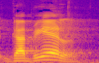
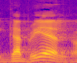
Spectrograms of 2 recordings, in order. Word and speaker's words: Gabriel: In the sixth month, God sent the angel Gabriel. I'm pronouncing it Spanish way or Hebrew way. Gabriel or Filipino way. You Americans say Gabriel.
